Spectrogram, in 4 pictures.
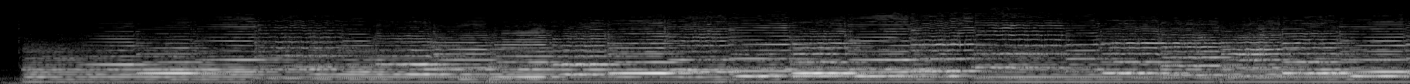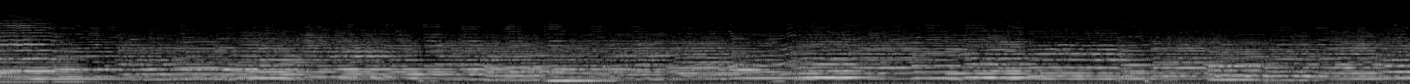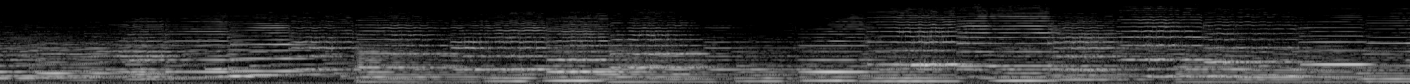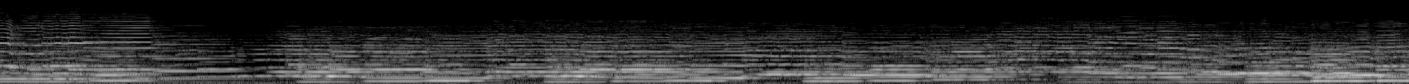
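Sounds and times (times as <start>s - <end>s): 
musical trio: 0.0s - 56.3s.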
